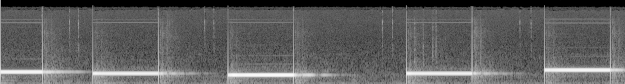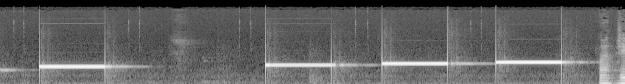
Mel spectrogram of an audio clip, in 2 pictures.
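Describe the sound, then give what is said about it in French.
A series of steady synthesized tones playing the first notes of a disk's vibration spectrum, roughly one per second, each a pure held note with sharp onsets, stepping through different pitches and generally rising toward the end, loud and clear with no voices. “Alors, j'espère que ce n'est pas une note trop aiguë, parce que je ne voulais pas vous faire entendre des notes trop aiguës.”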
